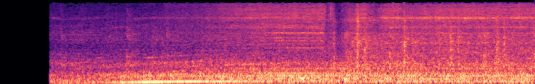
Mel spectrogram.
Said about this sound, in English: the sound of an oil rig in North Dakota right there in the oil fields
